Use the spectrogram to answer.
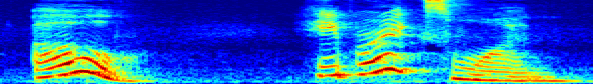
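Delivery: ordinary delivery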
